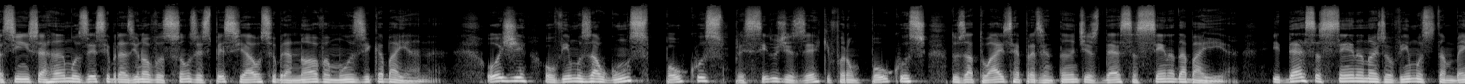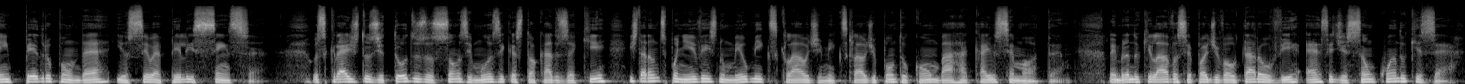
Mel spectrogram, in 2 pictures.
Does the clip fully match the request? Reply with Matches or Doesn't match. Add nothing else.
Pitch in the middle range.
Doesn't match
